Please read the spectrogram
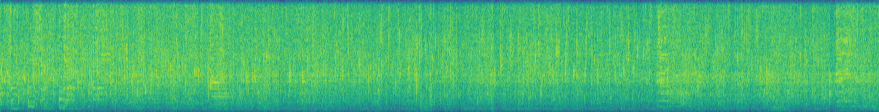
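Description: Soy-marinated beef slices frying in hot oil in a steel wok, a loud, steady sizzle, with a metal spatula scraping and stirring the meat in a few short strokes.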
